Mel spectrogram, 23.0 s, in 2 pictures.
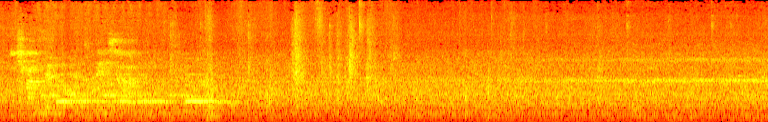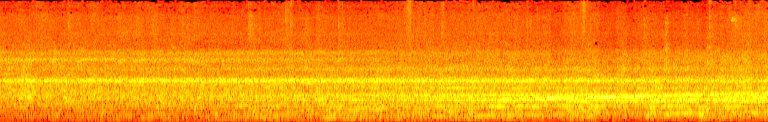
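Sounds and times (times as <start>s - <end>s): electric train inverter whine: 0.0s - 4.1s
rail noise: 0.0s - 23.0s.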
